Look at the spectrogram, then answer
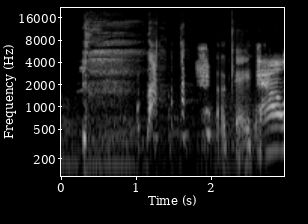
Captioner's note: laugh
